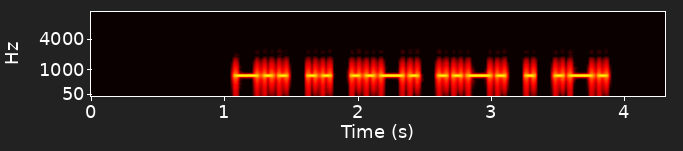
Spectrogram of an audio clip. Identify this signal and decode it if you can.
Morse code, heard as a keyed tone, about 22 wpm, 700 Hz. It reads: DIFFER
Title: Top 500 Words 22wpm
